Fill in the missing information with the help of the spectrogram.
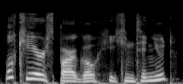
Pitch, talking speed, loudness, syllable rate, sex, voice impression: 180 Hz, 165 wpm, -17 LUFS, 5.3 syllables/s, male, very masculine, slightly middle-aged, slightly thick, slightly tensed, powerful, bright, soft, slightly clear, slightly fluent, raspy, slightly cool, intellectual, refreshing, sincere, calm, slightly mature, slightly friendly, reassuring, slightly unique, slightly elegant, wild, slightly sweet, lively, slightly strict, slightly intense, sharp, slightly light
